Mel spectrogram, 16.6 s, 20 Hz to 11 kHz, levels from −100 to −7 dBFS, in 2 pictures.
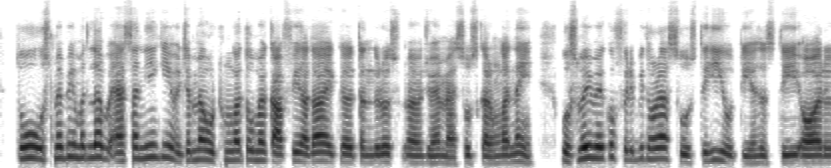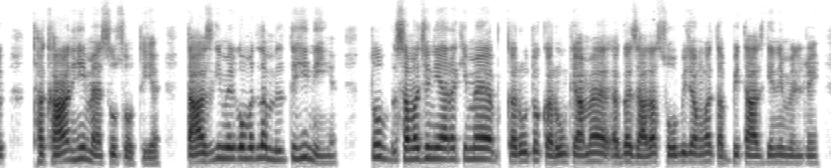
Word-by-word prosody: तो 215 - +3
उसमें 225 +2 0
भी 245 +1 -2
मतलब 230 0 +1
ऐसा 165 +7 +1
नहीं 225 +2 -2
है 240 - -3
कि 230 -7 -3
जब 175 +3 -4
मैं 195 +1 +3
उठूँगा 180 0 0
तो 190 0 -4
मैं 180 0 +1
काफ़ी 150 +3 +2
ज़्यादा 165 +1 +4
एक 155 -2 -4 0.2
तंदुरुस्त 145 +2 -2 0.3
जो 135 - -4
है 135 - -1
महसूस 120 +3 -4
करूँगा, 130 +2 0
नहीं, 150 -4 -3 0.3
उसमें 185 +7 +6
भी - - +2
मेरे 220 -1 +6
को 245 - -3
फिर 215 -5 -7
भी 215 +4 -9
थोड़ा 210 0 +2
सुस्ती 150 -6 -5
ही 190 - -6
होती 150 -6 -4
है 130 - -6
सुस्ती 140 +1 -3
और 140 0 +2 0.4
थकान 155 +4 +5
ही 215 +3 -2
महसूस 140 -2 -3
होती 120 -1 -7
है। 120 - -6 0.3
ताज़गी 160 +8 +4
मेरे 215 0 +2
को 220 - +5
मतलब 220 +1 0
मिलती 185 +4 -7
ही 235 +2 -3
नहीं 135 -9 -8
है, 130 - -15 0.3
तो 245 -3 -1
समझ 205 +2 +4
ही 225 - +2
नहीं 215 0 +1
आ 205 - +5
रहा 205 - 0
कि 215 - -5
मैं 210 -1 +3
करूँ 160 +2 0
तो 180 - -5
करूँ 145 -2 -1
क्या? 140 - +2
मैं 160 +1 +2
अगर 160 - 0
ज़्यादा 140 +1 +3
सो 150 -2 -3
भी 160 +1 -3
जाऊँगा 160 0 -1
तब - - -3
भी 150 - -3
ताज़गी 135 +1 +1
नहीं 145 0 -6
मिल 135 -1 -9
रही। 135 0 -9
160 Hz, 260 wpm, -25 LUFS, 145-210 Hz, 0.4 s, उसमें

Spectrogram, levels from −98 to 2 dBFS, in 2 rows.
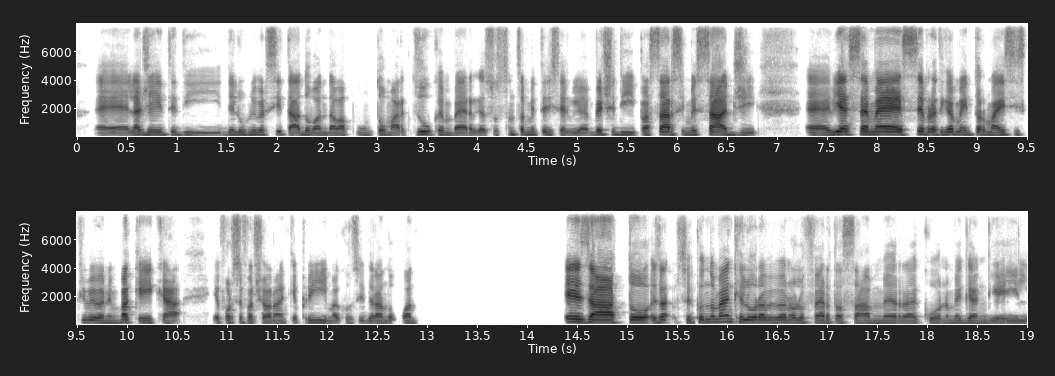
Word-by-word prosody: ehm, 130 0 -5
la 160 +1 +2
gente 165 -1 -6
di 140 -3 -12
dell'università 155 0 -5
dove 150 -1 -5
andava 145 0 -5
appunto 145 +1 -8
Mark 135 -2 -7
Zuckerberg. 145 -7 -3
Sostanzialmente 155 +4 -8
gli 150 - -7
serviva 140 0 -7
invece 165 +3 -4
di 155 -2 -6
passarsi 165 +1 +2
messaggi, 150 -3 +2 0.4
ehm, 150 +1 0
via 185 +2 +8
sms 180 0 +7
praticamente 170 -1 0
ormai 155 -1 0
si 160 - -14
iscrivevano 160 0 -4
in 145 - -10
bacheca 155 -4 -1 0.3
e - - -9
forse 150 0 -9
facevano 150 -1 -6
anche 145 - -11
prima 155 -4 -7
considerando 140 +2 -8
quan 150 -1 -6 1.5
Esatto, 175 -3 +7
esatto. 185 +3 -2
Secondo 180 +3 -4
me 210 - +4
anche 210 -4 0
loro 175 -1 +2
avevano 170 -1 -2
l'offerta 160 -1 -4
Summer 150 -2 -6
con 150 -2 -9
Meghan 150 -1 -6
Gale 145 0 -8
155 Hz, 140 wpm, -22 LUFS, 145-170 Hz, 1.5 s, via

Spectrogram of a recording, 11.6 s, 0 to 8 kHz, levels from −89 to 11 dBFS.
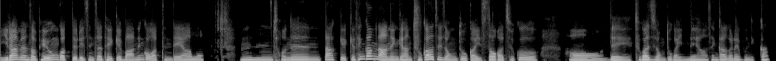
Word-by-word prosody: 일하면서 245 -1 +3
배운 225 +6 +2
것들이 215 -3 +1
진짜 215 0 -1
되게 205 +1 -1
많은 195 +6 -1
것 235 - +2
같은데요. 195 -1 -1 0.6
음, 210 -1 0
저는 215 -2 0
딱 250 +1 +1
이렇게 210 +1 -2
생각나는 265 -9 +2
게 210 - +1
한 205 -1 0
2 210 +1 -4
가지 270 0 +3
정도가 190 -2 -1
있어 190 +4 +1
가지고 195 0 -1 0.5
어 190 -3 +1
네. 185 -3 +1
2 215 - -6
가지 230 -2 +5
정도가 190 -1 -2
있네요 185 +2 -2
생각을 215 -3 -1
해 215 - 0
보니까. 210 +2 -4
210 Hz, 310 characters per minute, -25 LUFS, 190-225 Hz, 0.6 s, 가지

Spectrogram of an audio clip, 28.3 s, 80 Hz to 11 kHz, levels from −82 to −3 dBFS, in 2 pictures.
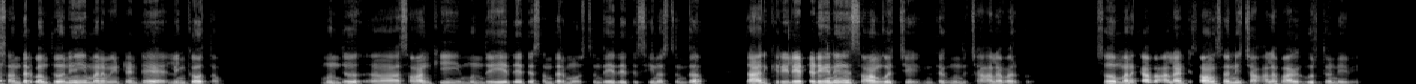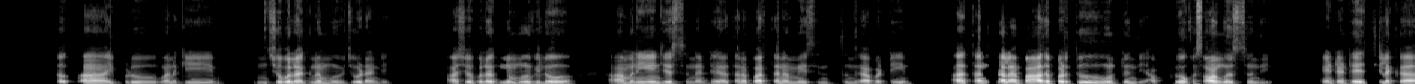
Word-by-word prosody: సందర్భంతోనే 150 +6 0 0.2
మనమేంటంటే 145 +3 -4 0.3
లింకవుతాం. 145 +1 0 1.1
ముందు 145 +4 -7 0.3
ఆహ్, 120 -1 -1
సాంగ్‌కి 160 +5 -2 0.2
ముందేదైతే 140 0 -3
సందర్భం 125 0 -6
వస్తుందో 120 -1 -16
ఏదైతే 130 +1 -8
సీనొస్తుందో 115 -3 -5 0.5
దానికి 145 +6 +4
రిలేటెడ్‌గనే 165 +4 +4 0.2
సాంగొచ్చాయి 145 -6 0
ఇంతకుముందు 115 -2 -12
చాలా 120 +2 -3
వరకు. - - -8 0.7
సో, 165 - -2 0.2
మనకు 140 0 +1
అవ - - -1
అలాంటి 145 0 +2
సాంగ్స్ 155 +4 +5
అన్నీ 180 +3 -2
చాలా - - -3
బాగా 155 +1 +3
గుర్తుండేవి. 120 -4 -8 1.2
సో, - - 0 0.2
ఆహ్, 120 -1 +4
ఇప్పుడు 120 +1 -7 0.3
మనకి 120 0 -10 0.6
హ్మ్, 130 - -19
'శుభలగ్నం' 145 -5 +2
మూవీ 115 -1 -10
చూడండి. 105 0 -5 0.6
ఆ - - -2
'శుభలగ్నం' 155 +2 -1
మూవీలో 155 +2 0 0.6
ఆమెని 155 +4 -2
ఏం 145 - 0
చేస్తుందంటే, 145 +1 -6 0.2
తన 125 -2 -3
భర్తనమ్మేసకుంటుంది 125 0 -2
కాబట్టి. 120 +1 -4 0.6
ఆ! - - +7
తను 140 0 +2
చాలా 140 -1 +8
బాధపడుతూ 155 +5 +7 0.3
ఉంటుంది. 135 -3 -9
అప్పుడు - - -11
ఒక 175 - -15
సాంగొస్తుంది. 130 -5 +4 0.6
ఏంటంటే, 145 +1 0 0.2
'చిలక 135 +1 -3
140 Hz, 110 wpm, -25 LUFS, 120-150 Hz, 1.2 s, చాలా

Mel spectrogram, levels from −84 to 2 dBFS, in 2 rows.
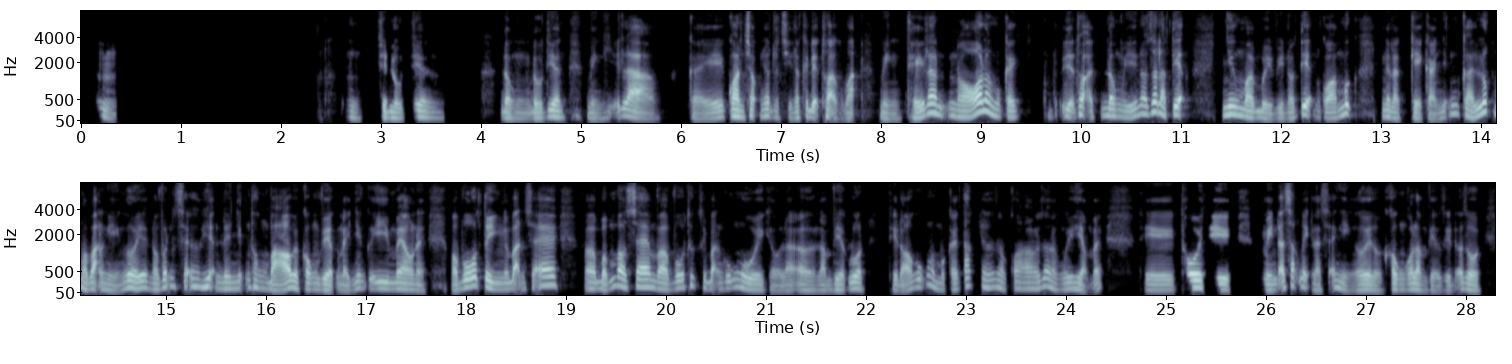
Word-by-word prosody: Ừm. - - -6 2.3
Ừm, 110 -3 -8 0.2
chuyện 115 - -1
đầu 100 -1 0
tiên, 110 -5 -1 0.6
đồng 95 -2 -3
đầu 100 0 +1
tiên 125 +1 +2 0.2
mình 95 -2 -8
nghĩ 105 +2 -13
là 95 -9 +6 0.4
cái 95 +5 -2
quan 130 -3 +7
trọng - - +1
nhất 140 - -1
đó 115 - -8
chính 105 -1 -8
là - - -1
cái - - -4
điện - - +3
thoại - - +4
của - - -17
bạn, - - -1 0.2
mình 90 -3 -7
thấy 110 -3 +2
là 195 0 +6
nó 135 - +7
là 230 - +6
một 145 -9 -1
cái 115 - +1 0.4
điện - - 0
thoại, - - +3
đồng 135 -2 +1
ý 115 +3 -1
nó 175 +3 +1
rất 215 - +4
là - - +4
tiện, 165 - +4 0.4
nhưng 160 0 +3
mà 115 -4 +5
bởi 100 -4 -2
vì 95 +2 -7
nó 100 +1 -3
tiện 115 +1 +2
quá 105 -1 +3
mức - - +1 0.3
nên - - -1
là - - +2
kể - - 0
cả - - -1
những 110 - -6
cái - - +1
lúc 215 - +3
mà 120 - +2
bạn 115 -1 +2
nghỉ 95 -5 -6
ngơi 130 +4 +3
ấy, 140 - +1
nó 110 - -3
vẫn 155 +8 -2
sẽ 155 - -3
hiện 165 -3 0
lên 125 0 -2
những 130 +3 -6
thông 140 -5 -5
báo 100 +5 +7
về 135 - +2
công 115 -1 -1
việc 105 -3 +2
này, 90 - -4
những 135 +4 -5
cái - - -5
email 120 -3 +2
này, 95 -2 -4 0.2
và 100 - 0
vô 155 +5 +5
tình 130 -7 +3
rồi 115 - -3
bạn 120 - +2
sẽ, 185 +9 +3 0.3
à, 125 - +2
bấm 140 +5 -1
vào 175 -3 +4
xem 155 0 +3
và 120 -3 +4
vô 135 +6 -2
thức 180 +3 -8
thì - - -4
bạn 120 - -3
cũng 135 +4 -6
ngồi, 110 -7 0
kiểu 90 -1 -9
là, 95 +1 -5
ờ, 95 -1 -3
làm 95 0 -7
việc 105 +2 -4
luôn, 125 0 +1 0.3
thì 100 - -3
đó 95 - -1
cũng 155 +5 -6
là 175 - -4
một 115 -6 -7
cái 110 +1 -5
tác 170 +8 -3
nhân 150 -1 -4
rất - - -6
là 130 - -4
quan 125 -1 -4
rất 165 - -2
là 155 - -3
nguy 115 +3 -5
hiểm 115 - -3
ấy. - - -2 0.4
Thì 100 -1 -1
thôi 145 0 +8
thì 110 -1 +4 0.4
mình 100 0 0
đã - - +3
xác 180 - 0
định 155 -8 -3
là 100 - -4
sẽ 105 - -7
nghỉ 125 -9 -5
ngơi 100 +4 0
rồi, 90 -2 -4
không 110 -1 -1
có 115 - +1
làm 105 -5 0
việc 90 -2 -8
gì 90 +1 -8
nữa 105 - -4
rồi, 105 -5 +1
115 Hz, 280 wpm, -24 LUFS, 100-140 Hz, 2.3 s, thôi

